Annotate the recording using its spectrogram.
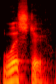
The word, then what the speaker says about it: Worcester: Worcester. – Worcester. – Yeah, wow. – It's W-O-R-C-E.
